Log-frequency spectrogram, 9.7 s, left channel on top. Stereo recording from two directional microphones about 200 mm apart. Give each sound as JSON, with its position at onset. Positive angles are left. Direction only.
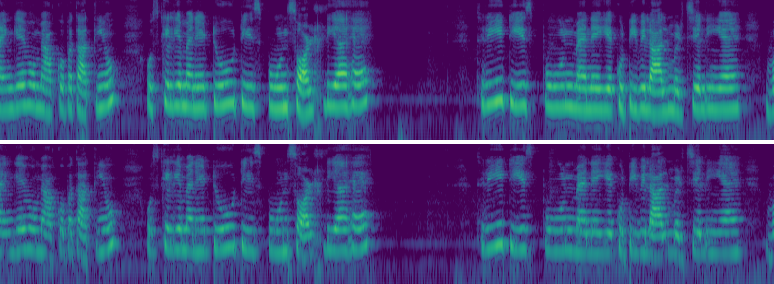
{"t": 0.2, "sound": "speech", "side_deg": 40}
{"t": 6.0, "sound": "speech", "side_deg": 40}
